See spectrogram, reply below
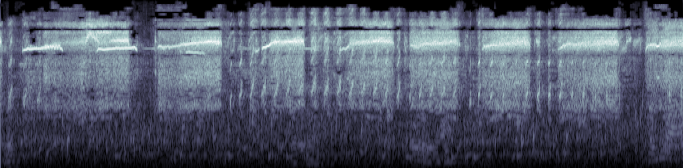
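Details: Swiftlets calling, a sound played to bring them to roost in a building. Regular bursts of shrill, hissing chatter, each carrying a high rising whistle, separated by short silent gaps.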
